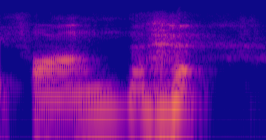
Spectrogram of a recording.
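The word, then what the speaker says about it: Phong: yeah i just um you can call me fong if you really want to go by the vietnamese uh pronunciation as you can see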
